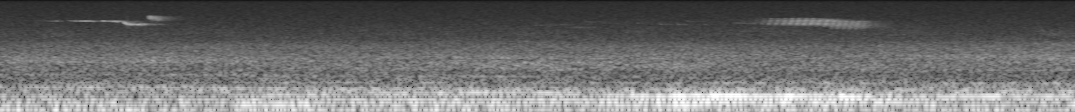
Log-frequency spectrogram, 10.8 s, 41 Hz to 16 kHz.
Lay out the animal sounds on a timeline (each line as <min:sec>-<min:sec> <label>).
0:00.3-0:01.8 Black-throated Green Warbler (Setophaga virens)
0:04.9-0:07.6 Winter Wren (Troglodytes hiemalis)
0:07.5-0:09.0 Pine Warbler (Setophaga pinus)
